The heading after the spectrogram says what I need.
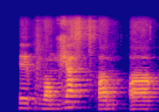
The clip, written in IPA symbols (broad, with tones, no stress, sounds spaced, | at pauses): e˨ b v ɒ˩ m ʒ a˦ s t͡sʼ ɑ˩ m t͡sʼ ɑ˩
